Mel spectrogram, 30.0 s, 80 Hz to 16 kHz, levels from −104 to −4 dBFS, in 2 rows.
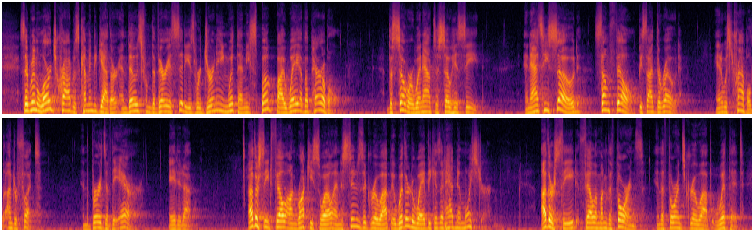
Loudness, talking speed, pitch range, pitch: -21 LUFS, 180 wpm, 125-185 Hz, 155 Hz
